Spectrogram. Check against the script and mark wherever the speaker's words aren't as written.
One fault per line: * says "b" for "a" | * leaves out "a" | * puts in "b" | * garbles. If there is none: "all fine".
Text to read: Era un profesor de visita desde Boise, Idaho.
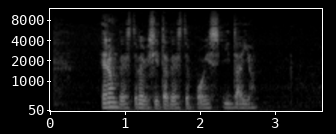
* says "desde" for "profesor"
